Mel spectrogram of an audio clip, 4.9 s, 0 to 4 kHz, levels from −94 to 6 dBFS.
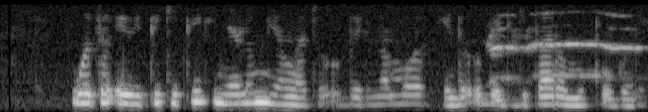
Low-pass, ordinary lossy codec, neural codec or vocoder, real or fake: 3.6 kHz; none; none; real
